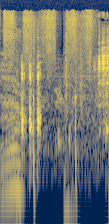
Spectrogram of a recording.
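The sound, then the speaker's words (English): A video-game goat with a single horn bleats in a short, quavering cry, followed by a few brief choppy animal sounds and a second, softer bleat near the end, fairly clear. “Wait, why did this goat spawn with a single horn?”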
